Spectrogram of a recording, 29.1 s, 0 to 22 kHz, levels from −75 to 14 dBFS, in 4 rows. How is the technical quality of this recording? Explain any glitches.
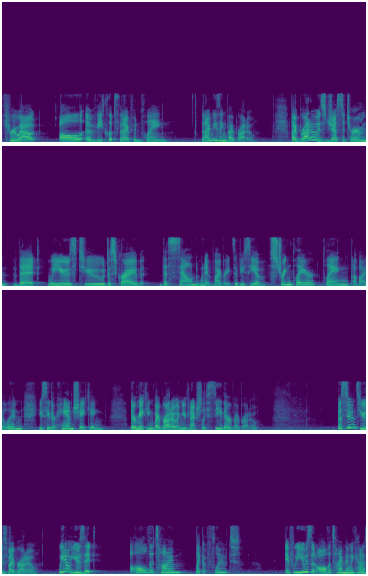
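No technical faults are audible.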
